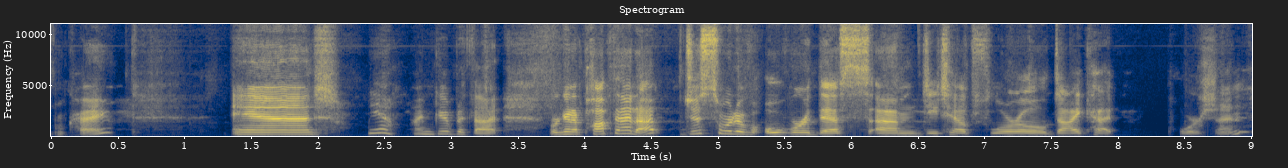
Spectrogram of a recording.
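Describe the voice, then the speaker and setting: A middle-aged woman with a croaky, hoarse voice, chatting casually as she demonstrates a stamping and card-making project step by step. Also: fairly low pitch, pushed and bright, no echo. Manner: chatty, explains each step with asides and small laughs. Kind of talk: casual live craft tutorial.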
